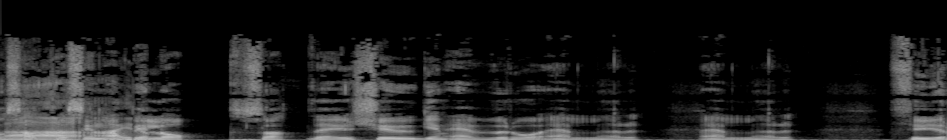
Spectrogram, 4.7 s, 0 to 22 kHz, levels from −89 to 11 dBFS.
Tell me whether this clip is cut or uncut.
cut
